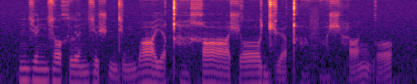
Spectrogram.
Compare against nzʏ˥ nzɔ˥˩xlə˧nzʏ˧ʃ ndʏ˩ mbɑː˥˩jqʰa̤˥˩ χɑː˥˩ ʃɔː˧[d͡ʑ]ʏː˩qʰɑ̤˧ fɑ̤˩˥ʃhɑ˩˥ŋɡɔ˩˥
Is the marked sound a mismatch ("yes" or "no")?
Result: no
